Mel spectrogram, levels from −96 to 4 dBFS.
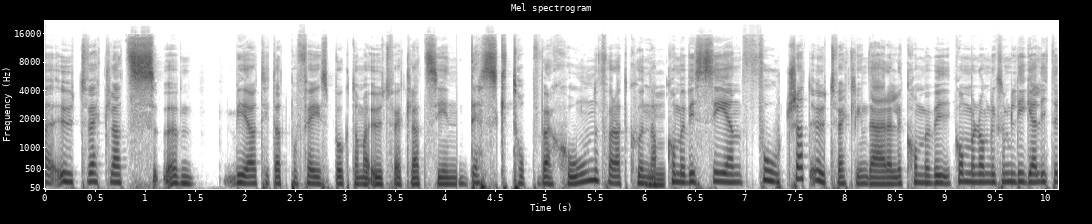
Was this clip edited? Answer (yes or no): yes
